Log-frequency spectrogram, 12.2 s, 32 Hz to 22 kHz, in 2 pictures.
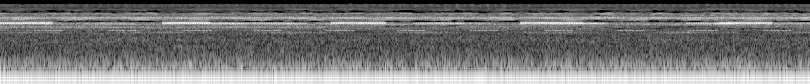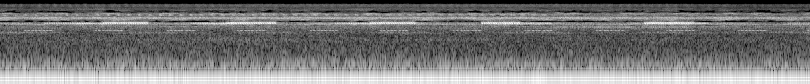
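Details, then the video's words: Park crickets at evening keep up an unbroken high-pitched trill, punctuated by short lower chirps about 48 times a minute, with a faint low murmur of background noise. "Cricket Sounds in a Peaceful Park"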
